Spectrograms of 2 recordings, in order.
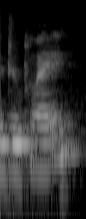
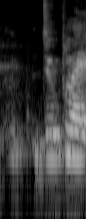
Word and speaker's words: Duplaix: Duplay is spelled Duplaix. What? So, I mean, I'm thinking that it's silent, like the I and the X is silent.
